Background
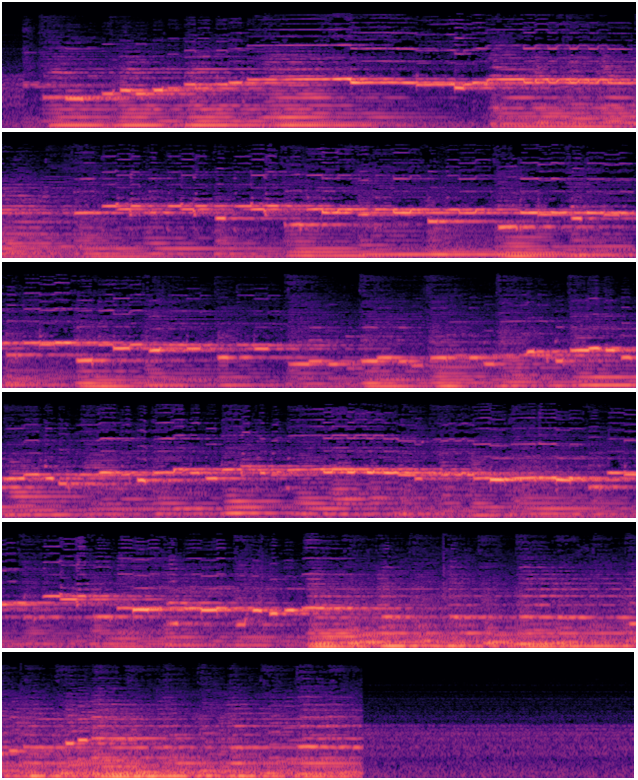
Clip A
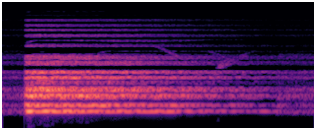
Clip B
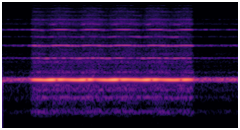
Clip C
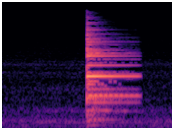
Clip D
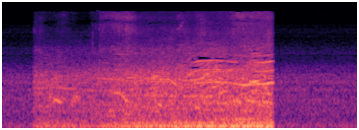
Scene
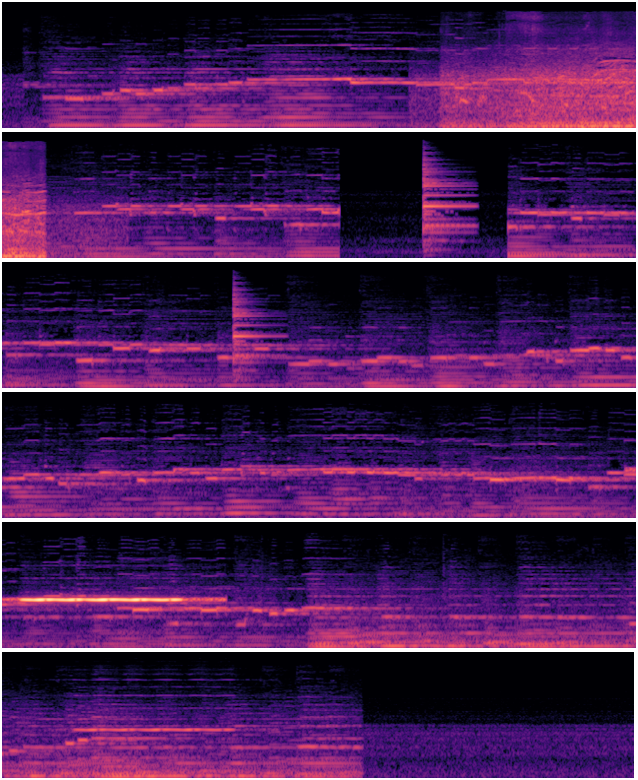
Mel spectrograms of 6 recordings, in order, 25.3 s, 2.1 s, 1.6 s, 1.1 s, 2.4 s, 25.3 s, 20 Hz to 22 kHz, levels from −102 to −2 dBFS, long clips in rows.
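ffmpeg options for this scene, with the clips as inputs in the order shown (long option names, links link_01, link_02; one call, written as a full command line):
ffmpeg -i bed.wav -i cue0.wav -i cue1.wav -i cue2.wav -i cue3.wav -filter_complex "[3:a]asplit=2[link_01][link_02];[2:a]asplit=2[link_03][link_04];[0:a]volume=-10dB[link_05];[4:a]alimiter=limit=-14dB:level=0:latency=1:release=211[link_06];[link_02]tremolo=f=1.8:d=0.68[link_07];[link_03]lowpass=frequency=1800:width_type=q:width=8.6[link_08];[link_04]acontrast=33[link_09];[link_05]asplit=2[link_10][link_11];[link_10]atrim=end=6.474[link_12];[link_01]atrim=end=1.13,asetpts=PTS-STARTPTS,volume=-6dB[link_13];[link_11]atrim=start=7.596[link_14];[link_06]atrim=end=2.36,asetpts=PTS-STARTPTS,volume=-6.5dB,afade=type=in:duration=0.004:curve=hsin,afade=type=out:start_time=2.356:duration=0.004:curve=hsin,adelay=2710[link_15];[link_07]atrim=end=1.13,asetpts=PTS-STARTPTS,volume=-7.5dB,afade=type=in:duration=0.004:curve=hsin,afade=type=out:start_time=1.126:duration=0.004:curve=hsin,adelay=9430[link_16];[link_08]atrim=end=1.57,asetpts=PTS-STARTPTS,volume=-2.5dB,afade=type=in:duration=0.004:curve=hsin,afade=type=out:start_time=1.566:duration=0.004:curve=hsin,adelay=16830[link_17];[link_09]atrim=end=1.57,asetpts=PTS-STARTPTS,volume=-17.5dB,afade=type=in:duration=0.004:curve=hsin,afade=type=out:start_time=1.566:duration=0.004:curve=hsin,adelay=21410[link_18];[link_12][link_13]acrossfade=duration=0.004:curve1=hsin:curve2=hsin[link_19];[link_19][link_14]acrossfade=duration=0.004:curve1=hsin:curve2=hsin[link_20];[link_20][link_15][link_16][link_17][link_18]amix=inputs=5:normalize=0" out.wav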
